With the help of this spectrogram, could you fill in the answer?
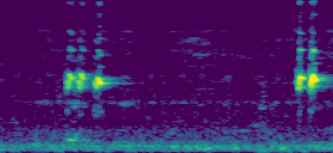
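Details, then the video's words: Sooty-headed bulbul singing to rouse a silent bird into answering: two short bursts of bubbly, whistled notes, the second louder and clearer, separated by a quiet gap with low background hum. "SUARA TRUCUKAN GACOR NGEROL SEPERTI INI PALING DISUKAI TRUCUK BISU LANGSUNG NYAUT RIBUT"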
